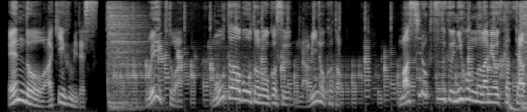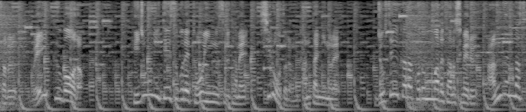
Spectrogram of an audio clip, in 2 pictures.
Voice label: male VP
